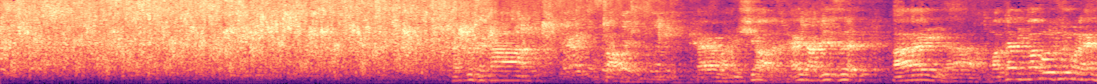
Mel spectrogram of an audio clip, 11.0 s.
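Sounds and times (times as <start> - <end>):
audience applause: 0.0 - 6.7
speech: 4.7 - 10.9.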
